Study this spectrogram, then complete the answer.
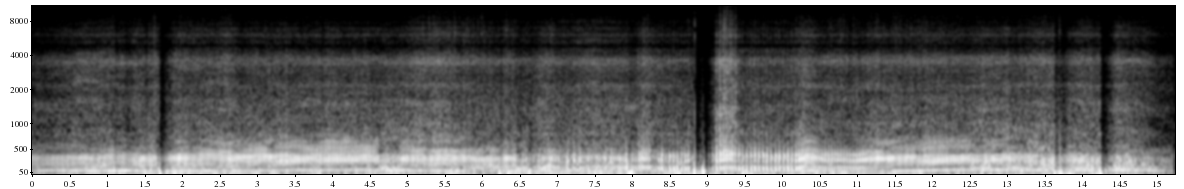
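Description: A dirt bike rides single track through a forest at Washougal, its engine droning loud and steady close by, with rattling clatter from the bike over rough ground and an occasional thump.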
